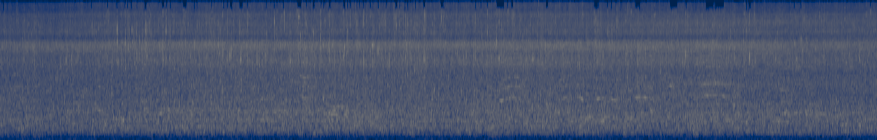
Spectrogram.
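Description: A waterfall in Andhra Pradesh gives a constant, even hiss of falling and running water that holds steady at moderate loudness with no other sounds.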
